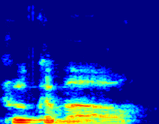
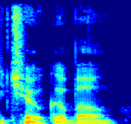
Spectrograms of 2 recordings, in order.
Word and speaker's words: Chocobo: People pronounce it Kukubo. Kukubo? Yeah. I don't like that. I don't care for that one bit. It'll always be Chocobo. Should be Chocobo.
